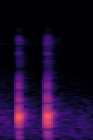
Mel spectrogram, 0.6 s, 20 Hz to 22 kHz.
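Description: Two quick taps on an empty reproduction WW2 British cardboard ammunition/ration box give short, dry knocks with a hollow tone around 750 Hz. It sounds hollow because there is nothing inside it.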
